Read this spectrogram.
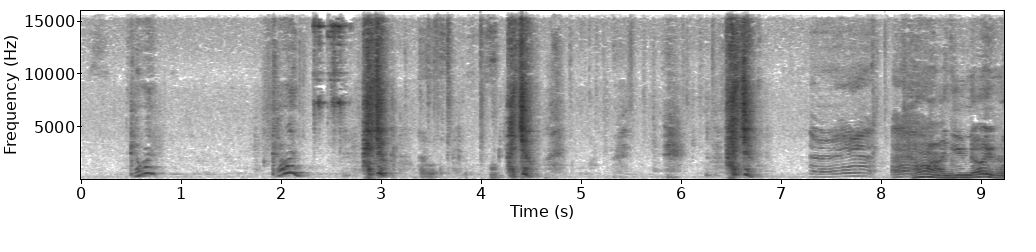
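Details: Yorkie dog sneezing on command: several short, sharp nasal bursts followed by whining and yelping, repeated sneezes.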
